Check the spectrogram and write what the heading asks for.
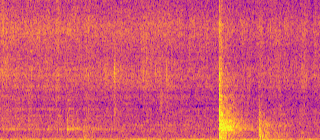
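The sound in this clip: Bacon frying in a pan for breakfast, a quiet, steady sizzle over a low hum, broken by a couple of sharper crackling pops near the end.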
